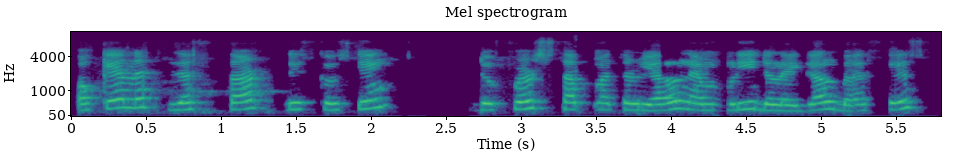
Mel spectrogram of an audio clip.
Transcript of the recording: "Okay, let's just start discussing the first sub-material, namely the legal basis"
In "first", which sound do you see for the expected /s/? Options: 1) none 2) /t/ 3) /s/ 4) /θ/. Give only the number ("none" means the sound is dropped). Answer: 1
